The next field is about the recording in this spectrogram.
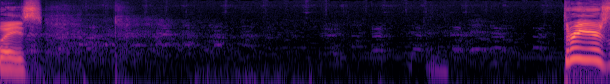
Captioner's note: audience laughing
